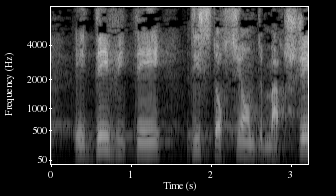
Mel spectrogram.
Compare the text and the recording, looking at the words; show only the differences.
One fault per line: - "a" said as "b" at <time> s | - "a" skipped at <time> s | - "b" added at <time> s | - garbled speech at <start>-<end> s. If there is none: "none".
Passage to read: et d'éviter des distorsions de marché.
- "des" skipped at 1.4 s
